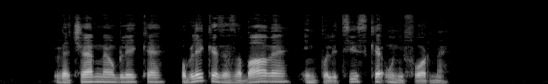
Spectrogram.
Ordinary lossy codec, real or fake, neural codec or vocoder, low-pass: Opus, 64 kbps; real; none; 10.8 kHz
